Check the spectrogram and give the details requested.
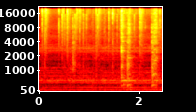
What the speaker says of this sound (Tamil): கடாய் காஞ்சதும் கொஞ்சமாக கடுகு போட்டுக்கோங்க கொஞ்சம் சீரகம் கொஞ்சம் வெந்தயம்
